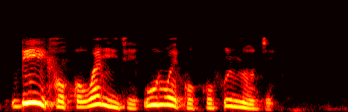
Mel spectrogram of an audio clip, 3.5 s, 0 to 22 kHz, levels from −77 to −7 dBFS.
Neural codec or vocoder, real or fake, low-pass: codec, 16 kHz, 2 kbps, FreqCodec, larger model; fake; 5.4 kHz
